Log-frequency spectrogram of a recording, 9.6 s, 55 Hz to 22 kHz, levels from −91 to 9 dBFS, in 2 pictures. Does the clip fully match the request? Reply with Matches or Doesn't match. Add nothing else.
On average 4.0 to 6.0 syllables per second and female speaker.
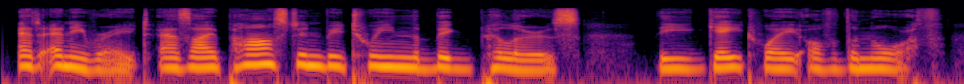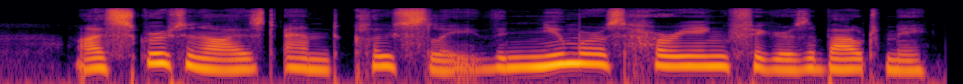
Matches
